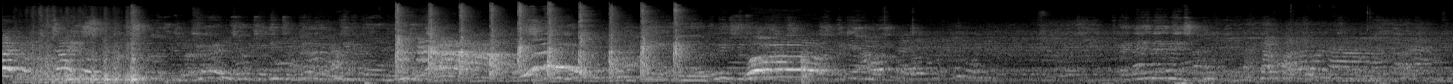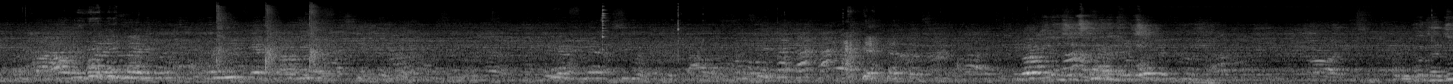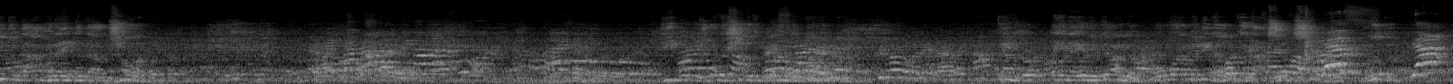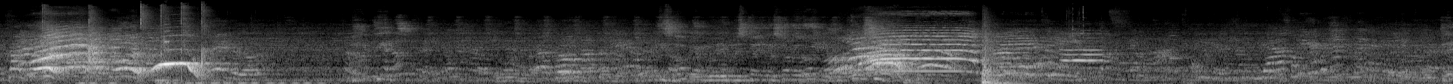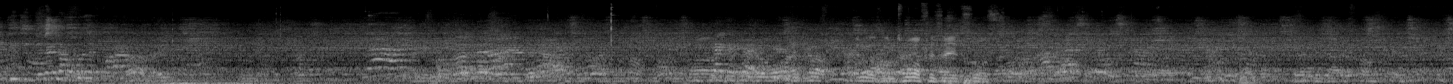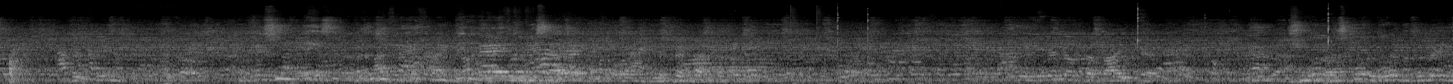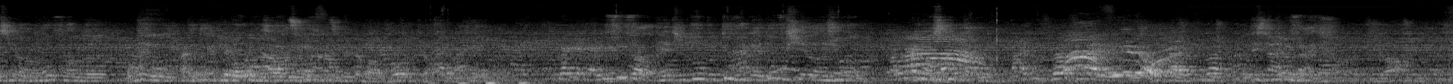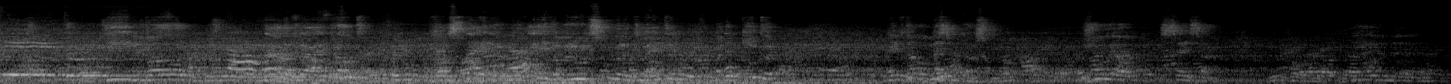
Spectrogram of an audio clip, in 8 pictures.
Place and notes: amsterdam, marnixstraat, melkweg cafe
at the melkweg cafe in the afternoon, watching the soccer wm quarterfinal with a group of dutch fans - shouts and screams of pleasure at the end of the game
city scapes international - social ambiences and topographic field recordings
